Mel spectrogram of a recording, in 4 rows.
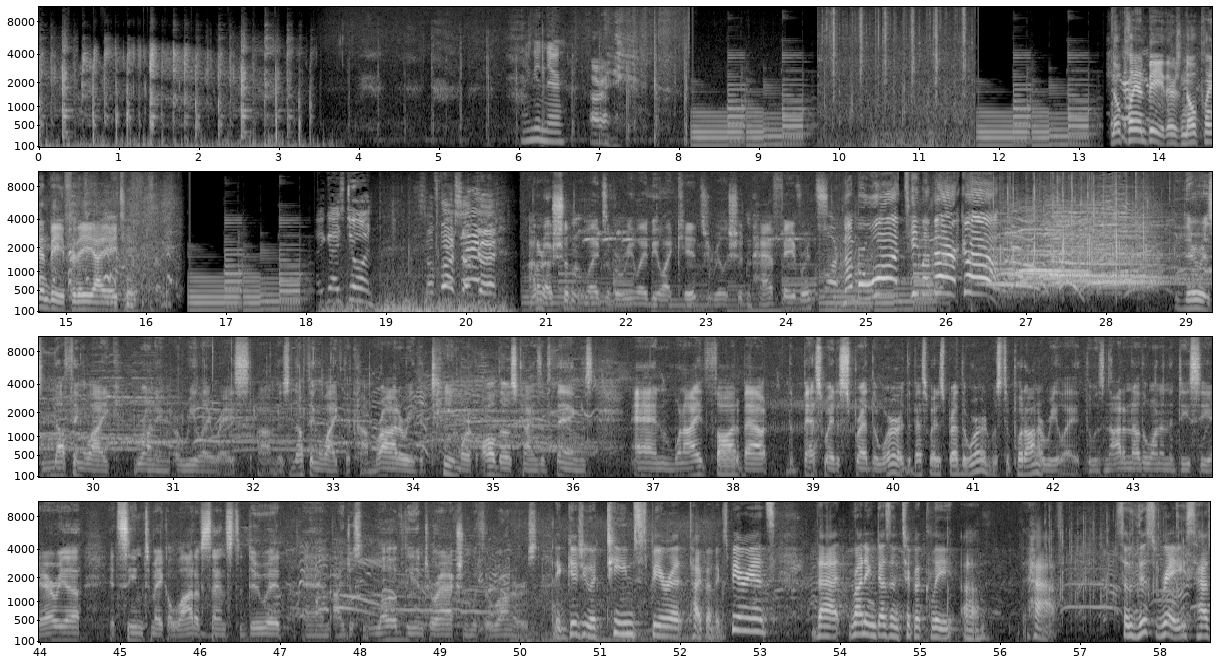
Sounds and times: Music: 0:00.0 - 0:03.6, 0:08.2 - 0:09.8, 0:11.8 - 0:13.3, 0:16.6 - 0:18.6, 0:20.7 - 0:26.0
Outside, urban or manmade: 0:00.0 - 0:58.6
Run: 0:02.8 - 0:08.2, 0:09.8 - 0:11.7, 0:26.6 - 0:36.3, 0:56.7 - 0:58.6
Speech: 0:29.0 - 0:55.8.

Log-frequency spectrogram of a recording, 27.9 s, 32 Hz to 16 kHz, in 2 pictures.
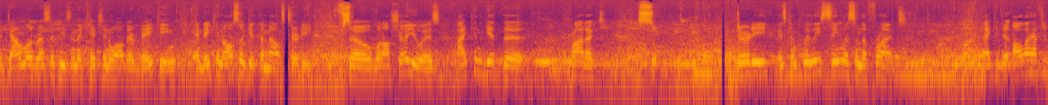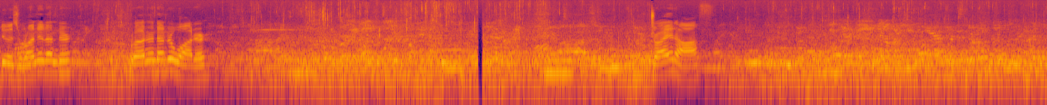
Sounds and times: Speech: 0:00.0 - 0:07.0, 0:07.6 - 0:17.9
Music: 0:05.8 - 0:16.0, 0:16.8 - 0:27.9.

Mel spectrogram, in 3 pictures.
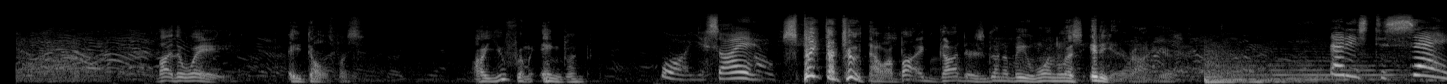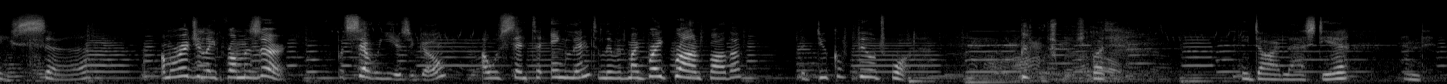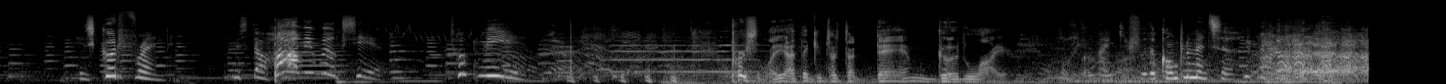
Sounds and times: Music: 0:08.6 - 0:42.6.

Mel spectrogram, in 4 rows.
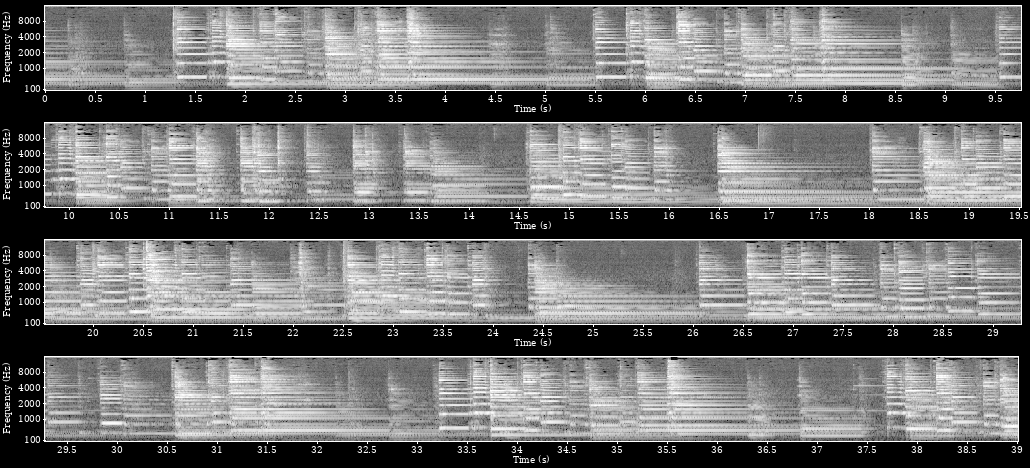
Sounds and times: Pizzicato: 0:00.0 - 0:39.0
Zither: 0:00.0 - 0:39.0.

